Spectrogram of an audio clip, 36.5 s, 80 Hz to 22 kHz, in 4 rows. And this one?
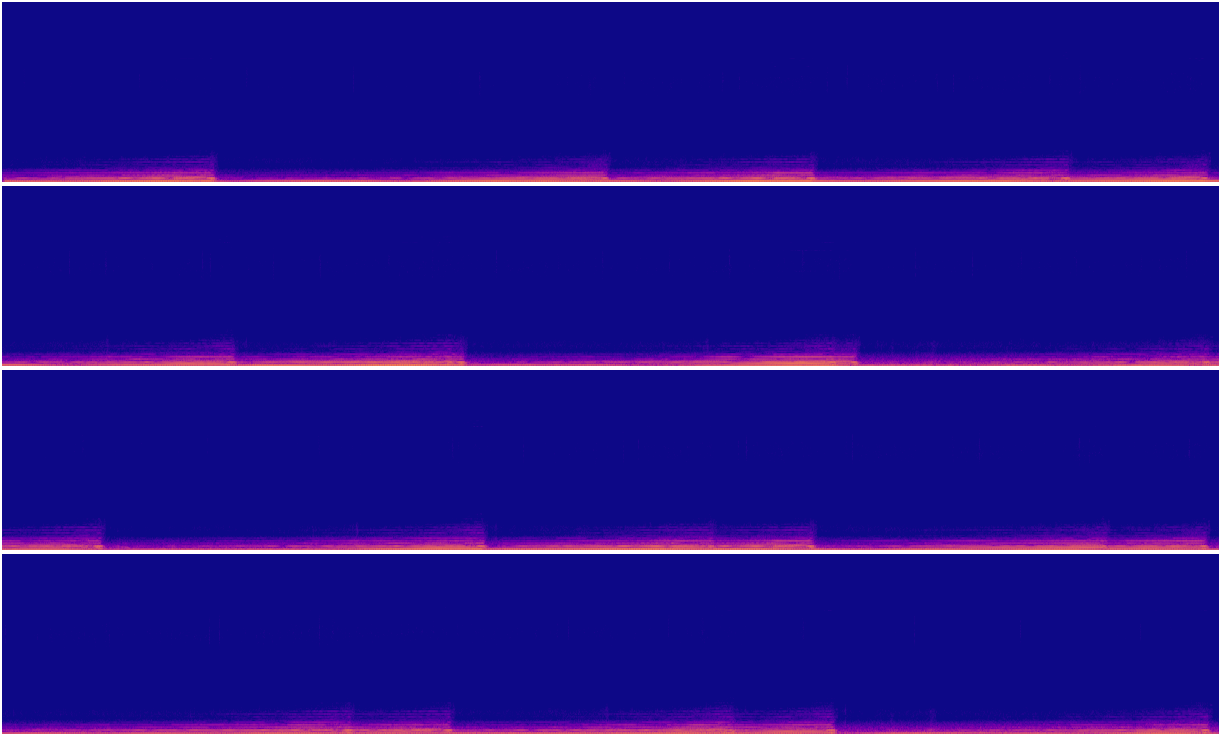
Horror Atmosphere
Some good old fashioned horror ambience. Made using Mixcraft 9.
loop, Ambience, digital, Horror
